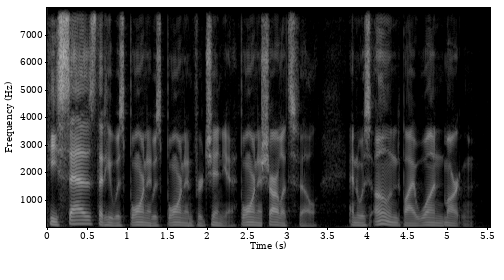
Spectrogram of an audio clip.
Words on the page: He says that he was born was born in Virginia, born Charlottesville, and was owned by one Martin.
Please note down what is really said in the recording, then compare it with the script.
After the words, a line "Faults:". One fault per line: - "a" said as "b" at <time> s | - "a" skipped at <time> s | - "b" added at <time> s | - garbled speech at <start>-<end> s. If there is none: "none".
He says that he was born was born in Virginia, born Charlottesville, and was owned by one Martin.
Faults:
none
